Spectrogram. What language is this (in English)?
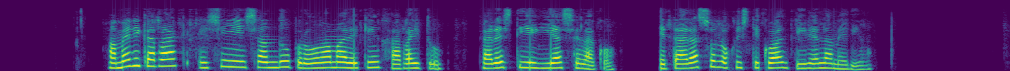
Basque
